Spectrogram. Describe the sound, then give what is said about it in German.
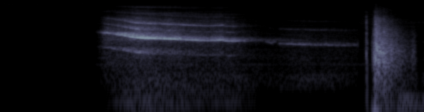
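A voice imitates a bird-scarer cannon: a high falling whistle lasting about a second, then a single sharp mouth-made bang. “ob er das ist, der da andauernd knallt. Ich habe gedacht, das wäre irgendein Vogelschreck”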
